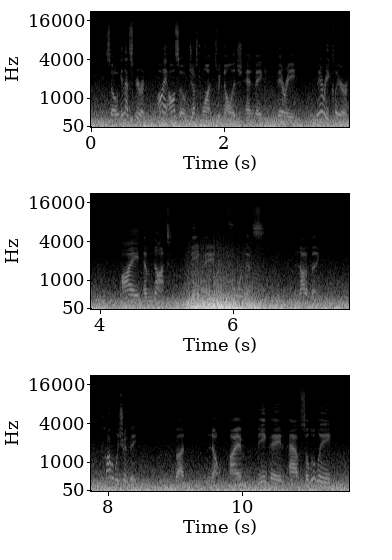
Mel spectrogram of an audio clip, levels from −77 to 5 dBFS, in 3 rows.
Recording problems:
wrong speed, natural pitch; too fast; 1.8 times normal speed
wind noise on the microphone; heavy; 3 dB above the speech
low rumble; noticeable; until 3 s and from 5 s on; 20 dB below the speech
crackling; faint; from 5.5 to 7 s; 30 dB below the speech
electrical hum; very faint; throughout; 60 Hz, 25 dB below the speech

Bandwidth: 15.5 kHz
